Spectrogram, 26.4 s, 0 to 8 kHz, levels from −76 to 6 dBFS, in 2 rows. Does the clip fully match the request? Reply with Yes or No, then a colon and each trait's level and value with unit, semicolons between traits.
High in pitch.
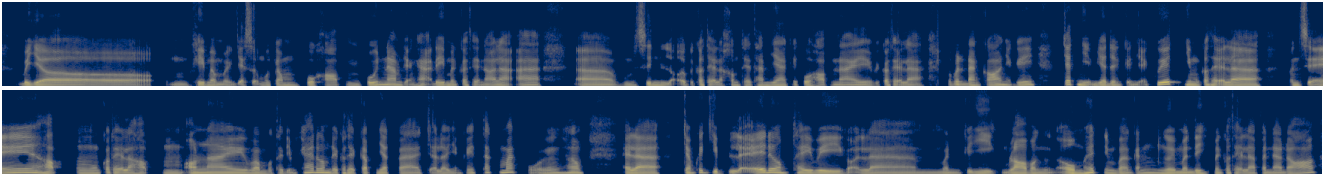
No: low, 115 Hz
